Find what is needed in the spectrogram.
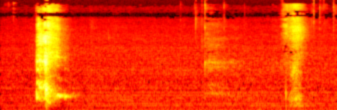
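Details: Person with autumn/fall allergies: a sudden stifled sneeze burst, a short quiet breath, then a second smaller muffled sneeze after build-ups; rapid stifled sneezes.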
